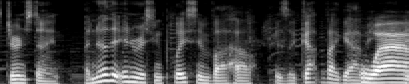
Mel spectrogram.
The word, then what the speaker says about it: Wachau: After we're going to visit nearby Wachau. I would not have pronounced that way.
